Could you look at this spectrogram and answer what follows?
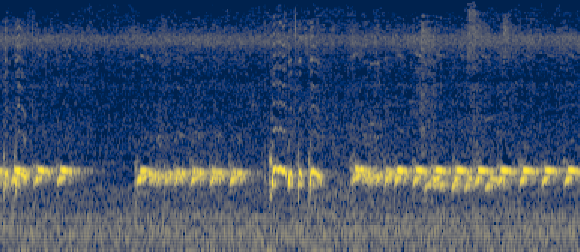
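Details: Local zebra dove song used as a morning lure: four phrases of quick staccato cooing, with short gaps and one choppier burst in the middle, before a long final run.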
